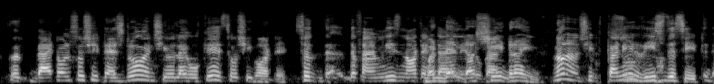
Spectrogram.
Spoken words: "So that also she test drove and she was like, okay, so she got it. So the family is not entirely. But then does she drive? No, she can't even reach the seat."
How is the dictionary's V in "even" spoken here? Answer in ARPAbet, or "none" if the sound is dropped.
none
